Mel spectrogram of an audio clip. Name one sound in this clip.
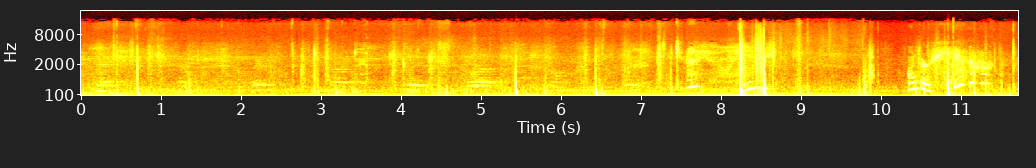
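A boy talks close to the microphone.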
